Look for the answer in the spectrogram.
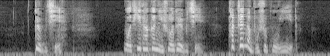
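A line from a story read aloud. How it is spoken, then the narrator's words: Stern voice. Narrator (Chinese): 声音凛然起来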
